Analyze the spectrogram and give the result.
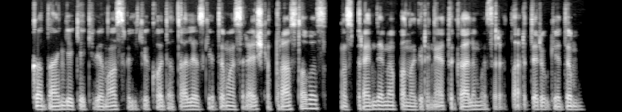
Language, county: Lithuanian, Alytus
